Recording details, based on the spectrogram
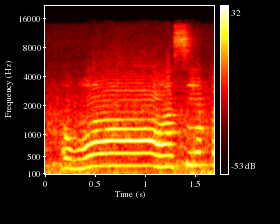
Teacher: غین اور قاف حروف مصطلیہ ہیں اس لیے ان دونوں حروف کو پر یعنی موٹا پڑھیں گے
